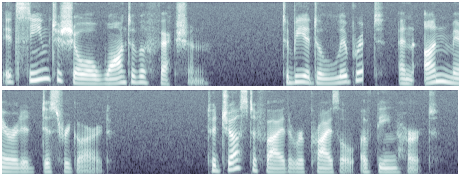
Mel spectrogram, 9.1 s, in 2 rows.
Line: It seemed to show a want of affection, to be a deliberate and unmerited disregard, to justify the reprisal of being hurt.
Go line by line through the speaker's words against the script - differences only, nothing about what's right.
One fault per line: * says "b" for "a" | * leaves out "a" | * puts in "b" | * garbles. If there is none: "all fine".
all fine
